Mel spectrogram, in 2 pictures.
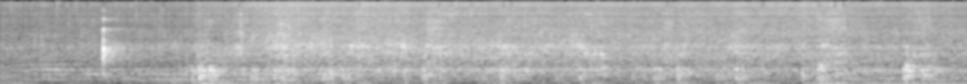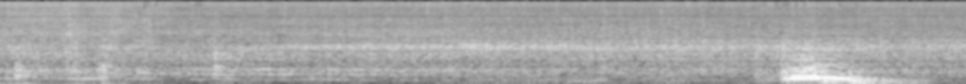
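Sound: cumin, ginger and chili frying in a pan

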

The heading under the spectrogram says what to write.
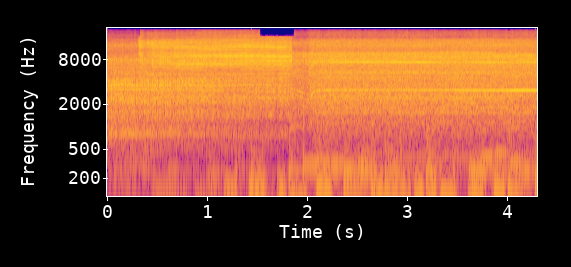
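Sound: cutting old aluminium screen door frame with angle grinder

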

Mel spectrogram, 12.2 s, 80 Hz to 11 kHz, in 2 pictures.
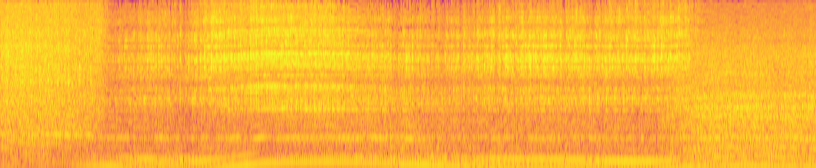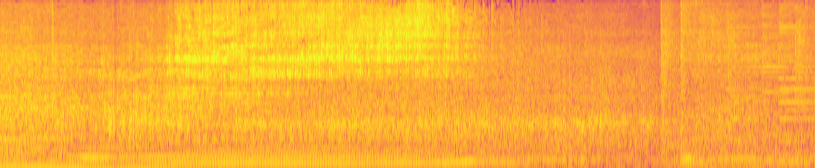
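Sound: Ford Mustang 2.8-liter inline six-cylinder engine revving

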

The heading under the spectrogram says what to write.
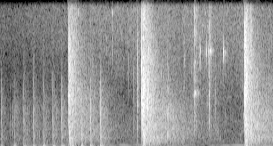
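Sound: gunfire in video game Squad

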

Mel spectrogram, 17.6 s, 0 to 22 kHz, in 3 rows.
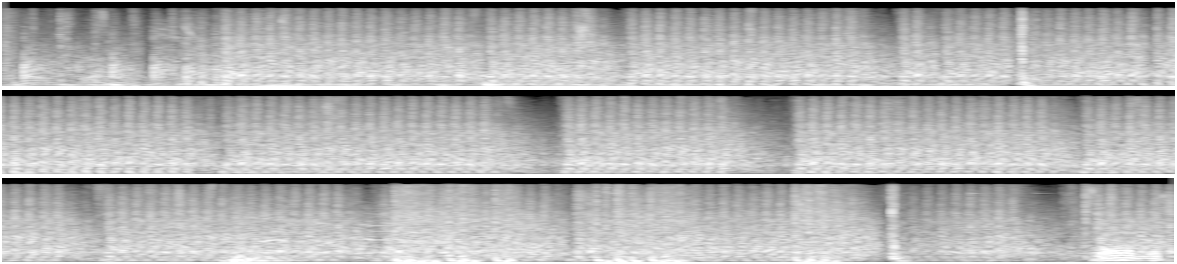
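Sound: gunfire in video game Battlefield 4

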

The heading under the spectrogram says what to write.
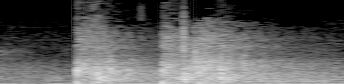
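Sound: gunshots at a shooting range

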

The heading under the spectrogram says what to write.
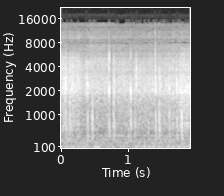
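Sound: rain in Roblox Brookhaven, video game

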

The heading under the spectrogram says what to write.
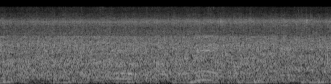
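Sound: rain falling

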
